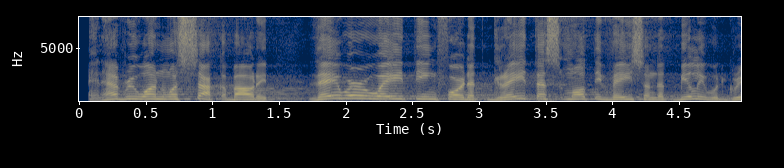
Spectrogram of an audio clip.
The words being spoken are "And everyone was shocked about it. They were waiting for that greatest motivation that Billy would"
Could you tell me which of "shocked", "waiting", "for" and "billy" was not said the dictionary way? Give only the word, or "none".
shocked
